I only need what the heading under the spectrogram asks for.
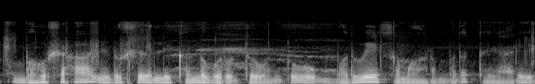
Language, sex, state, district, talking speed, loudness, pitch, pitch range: Kannada, male, Karnataka, Shimoga, 80 wpm, -19 LUFS, 90 Hz, 80-100 Hz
